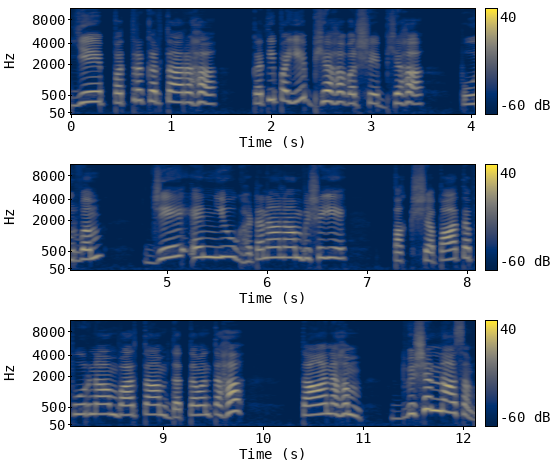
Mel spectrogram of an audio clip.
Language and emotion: Sanskrit, angry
